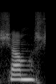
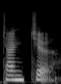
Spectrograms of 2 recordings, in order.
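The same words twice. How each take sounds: First: Chance is pronounced the French way. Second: Chance is pronounced the English way. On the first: The speaker calls it right. "diserap ke bahasa Prancis ya. Maka menjadi Chance" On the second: The speaker calls it wrong. "enggak Chance"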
